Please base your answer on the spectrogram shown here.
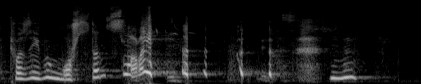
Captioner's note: laughter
